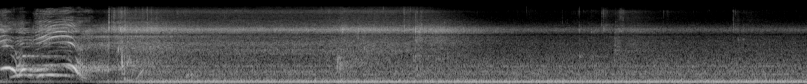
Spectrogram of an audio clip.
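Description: Steady rush of a pool's water jet over a low, even hum, with a Doberman puppy wading and splashing in the shallow water.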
